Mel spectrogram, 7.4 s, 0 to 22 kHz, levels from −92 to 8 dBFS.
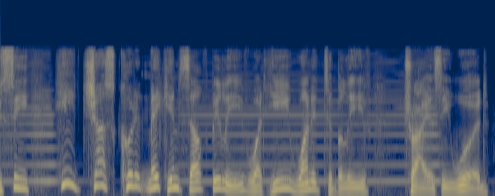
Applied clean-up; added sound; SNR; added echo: none; Bowed string instrument; 18 dB; none.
